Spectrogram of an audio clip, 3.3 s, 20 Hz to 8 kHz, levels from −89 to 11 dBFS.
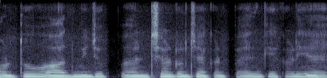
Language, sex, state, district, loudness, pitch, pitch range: Hindi, female, Delhi, New Delhi, -15 LUFS, 165 Hz, 160-170 Hz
